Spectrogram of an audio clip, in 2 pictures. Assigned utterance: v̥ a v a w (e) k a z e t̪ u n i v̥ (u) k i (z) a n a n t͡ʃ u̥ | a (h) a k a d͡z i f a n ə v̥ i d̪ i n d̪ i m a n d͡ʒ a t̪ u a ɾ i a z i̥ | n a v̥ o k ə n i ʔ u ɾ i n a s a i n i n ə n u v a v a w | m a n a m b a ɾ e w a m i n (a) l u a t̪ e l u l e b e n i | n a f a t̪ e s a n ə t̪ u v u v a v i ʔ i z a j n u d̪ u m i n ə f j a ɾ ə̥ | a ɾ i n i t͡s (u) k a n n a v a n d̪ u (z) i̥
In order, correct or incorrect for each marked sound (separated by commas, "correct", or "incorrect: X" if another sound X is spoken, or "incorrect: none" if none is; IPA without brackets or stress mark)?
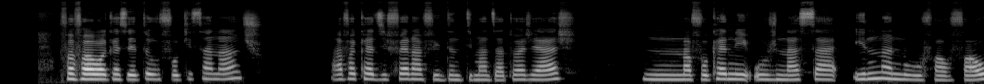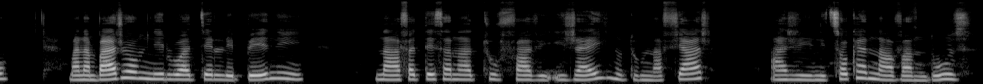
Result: incorrect: a, incorrect: o, incorrect: s, incorrect: f, incorrect: i, incorrect: o, correct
